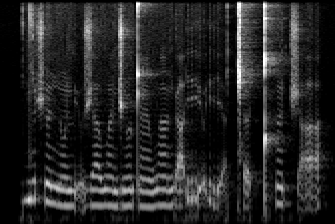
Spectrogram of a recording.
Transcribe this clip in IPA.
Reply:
dʲ ə̃˦ ʃ ə̃˧ n õ˨ lʲ o̰˨ ʒ ɐ˨ w ɐ̃˨ d͡ʒ õ˨ ʈ æ̃˨ w ã˧ ɡ a̰˦ rʲ o̰˦ rʲ a̰˨ ǁ ə̰˦ ǃʰ ə̃˦ t͡ʃ a̰˦

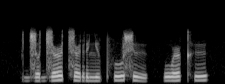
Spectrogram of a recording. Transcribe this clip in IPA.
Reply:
d͡z ʊ d͡z ə˞ t͡s ə˞ r lʲ u pʰ u s ʉ | w ə˞ kʰ ʉ

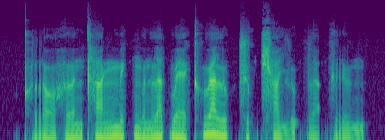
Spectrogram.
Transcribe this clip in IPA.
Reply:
kʰ r ɔː˨˩ h ɤː˧ n tʰ a˦˥ ŋ m e˦˥ k̚ ŋ o˦˥ n l a˦˥ t̚ w ɛː˧ kʰ u˥˩ a̯ l u˥˩ k̚ s u˦˥ k̚ t͡ɕʰ a˨˩ j l u˨˩ ʔ p l a˨˩ ʔ k r ɯ˨˩ ŋ

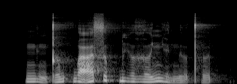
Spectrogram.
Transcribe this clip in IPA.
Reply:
ŋ e˧˩ ŋ t̪ ə˧ w h w a̰ː˧˥ s ə˦˥ p̚ ɓ i˧ ə̯ ɣ əː˨˦ ɲ e̤˨˩ n ɨ˧˩ ə̯ t̪ʰ ə˨˩ t̚

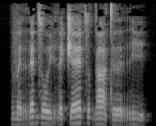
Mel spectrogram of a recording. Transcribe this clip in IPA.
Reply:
v ɛ r ɛ d͡z oː y̯ r ɛ t͡ʃ ɛː t͡s o ɡ aː t ɘː r iː

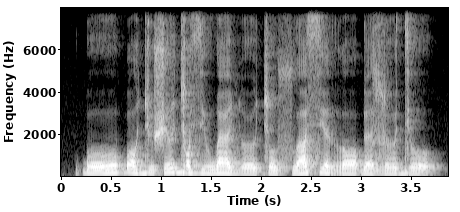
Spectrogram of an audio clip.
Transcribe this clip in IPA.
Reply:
ɓ oː ɓ ɔ ɟ y ʃ ɘ ɟ ɔ zʲ u w æ ʎ ɵː c o sʷ a sʲ ɛ r ɔ ɠ ɛ ɮ ɵː dʲ o

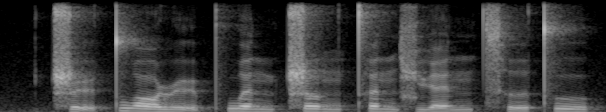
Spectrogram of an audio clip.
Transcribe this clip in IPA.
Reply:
ʈ͡ʂ ɻ̩˨˩ t̪ w ɔ˥˨ ɻ ɻ̩˨˩ pʰ w ə˥˨ n ʈ͡ʂ ɤ˥˨ ŋ t̪ʰ ə˥˨ n ɕ ɥ ɛ˨˦ n t͡sʰ ɹ̩˨˦ t̪ʰ u˥˨

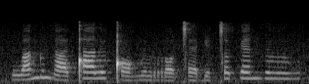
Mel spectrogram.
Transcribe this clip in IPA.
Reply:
w a˨˦ n d ə˦ n z aː˨ ə̯ ǃ aː˦ l ɯ˦ ǃ ɔ˨ v ɯ˨ l r ɔ˨ ə̯ ǀ ɛ˨ ɠ e˨ ǀ ə˦ k ɛ˦ n z ɯː˦ v

